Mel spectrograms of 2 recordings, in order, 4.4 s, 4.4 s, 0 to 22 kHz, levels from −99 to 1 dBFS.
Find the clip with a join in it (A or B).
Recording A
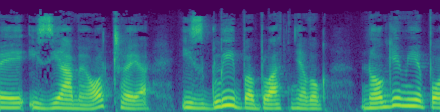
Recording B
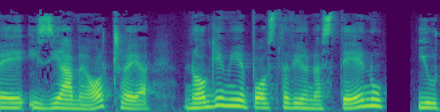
B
